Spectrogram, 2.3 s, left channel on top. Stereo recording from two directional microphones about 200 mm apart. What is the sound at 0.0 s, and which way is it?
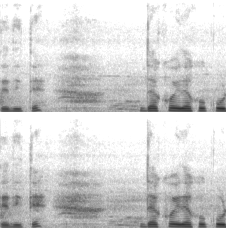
Speech, 20° left (ahead or behind).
